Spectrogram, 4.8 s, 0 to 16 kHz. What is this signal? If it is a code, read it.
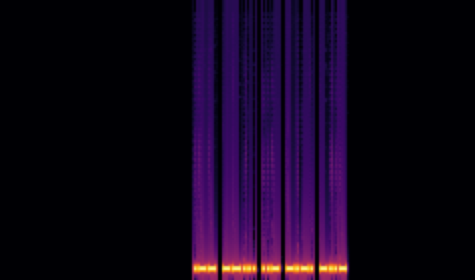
Morse code, heard as a keyed tone, about 49 wpm, 700 Hz. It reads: W7UCX
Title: USA Call Signs - 5 Characters - Repeated 3x - 50wpm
